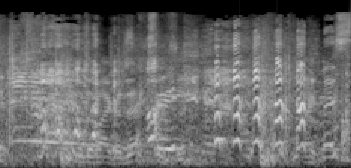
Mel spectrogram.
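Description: A teenage girl laughs loudly close by.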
